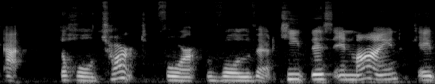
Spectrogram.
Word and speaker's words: volver: infinitive verb is volver volver this o in the stem right volver two syllables when we take away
